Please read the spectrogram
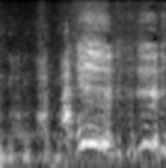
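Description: A person's voice making short wordless sounds: a brief exclamation about half a second in, then a held, breathy note. Near the end it breaks into rhythmic, laugh-like pulses at about four a second.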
